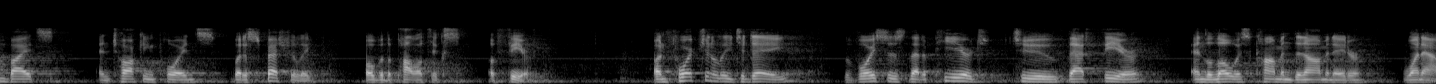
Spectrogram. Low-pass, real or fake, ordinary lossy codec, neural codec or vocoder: 5.4 kHz; real; MP3, 48 kbps; none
